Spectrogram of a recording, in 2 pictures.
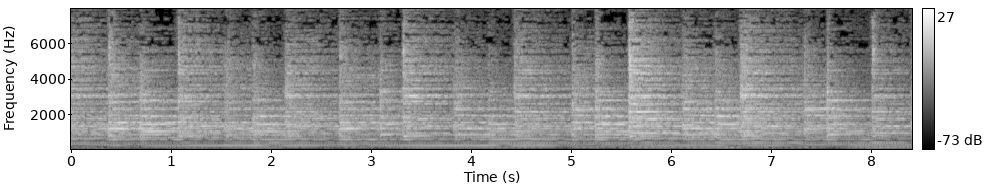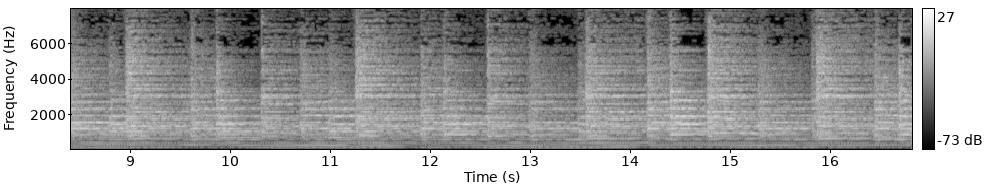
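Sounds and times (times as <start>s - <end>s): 
bells ringing: 0.0s - 16.8s.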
